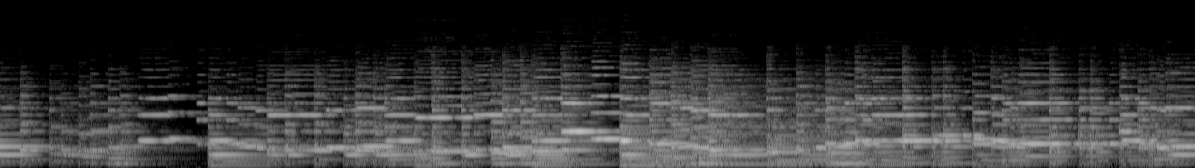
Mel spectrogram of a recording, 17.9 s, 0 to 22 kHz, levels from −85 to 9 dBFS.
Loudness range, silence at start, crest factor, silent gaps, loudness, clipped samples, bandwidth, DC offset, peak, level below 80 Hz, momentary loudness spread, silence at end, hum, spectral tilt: 7 LU; 0 s; 16 dB; none; -26 LUFS; under 0.1%; 8.4 kHz; under 0.1%; -10 dBFS; -54 dBFS; 10 LU; 0 s; none; -6.5 dB/octave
